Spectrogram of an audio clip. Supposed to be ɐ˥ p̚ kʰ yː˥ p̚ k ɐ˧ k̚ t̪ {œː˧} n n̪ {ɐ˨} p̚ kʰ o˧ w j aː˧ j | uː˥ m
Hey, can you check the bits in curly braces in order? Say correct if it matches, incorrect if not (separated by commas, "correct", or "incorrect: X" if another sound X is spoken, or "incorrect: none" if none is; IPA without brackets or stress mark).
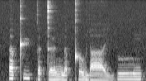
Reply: incorrect: œː˨˧, correct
